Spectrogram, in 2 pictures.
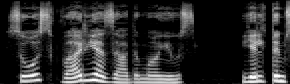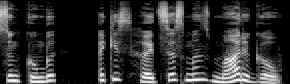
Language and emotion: Kashmiri, sad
